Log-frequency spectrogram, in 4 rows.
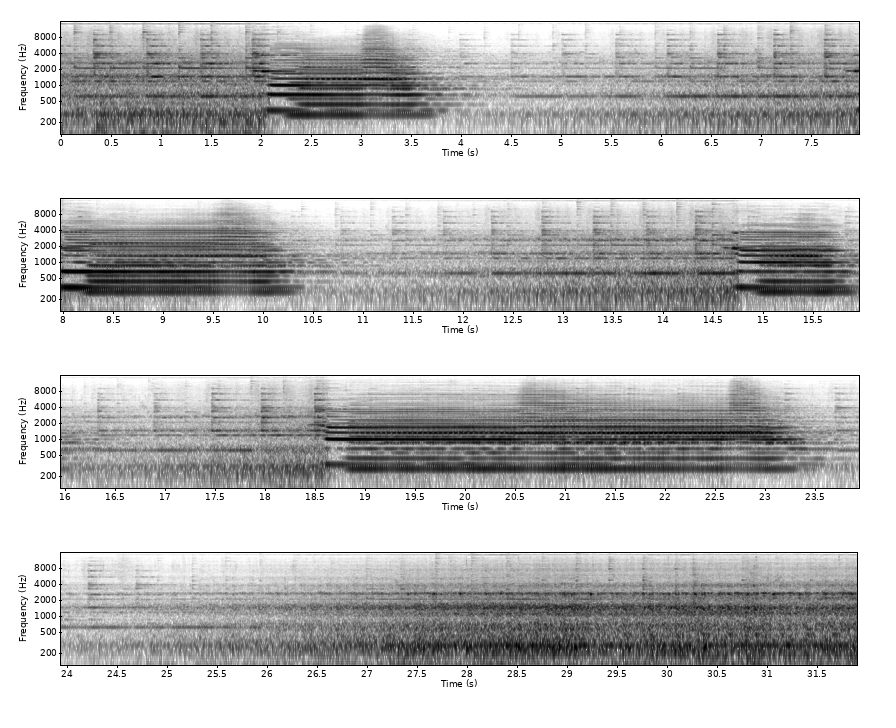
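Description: Baldwin RS-4-TC diesel locomotive's horn sounding the grade-crossing signal: two long blasts, a short one, then a final long one. After that the locomotive's engine and wheels grow steadily louder as it draws near.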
